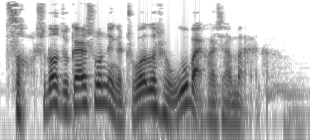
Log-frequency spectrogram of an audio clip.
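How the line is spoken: Grumbling mutter. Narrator (Chinese): 王壮撇撇嘴， 忍不住嘟囔起来

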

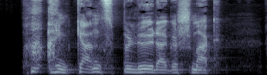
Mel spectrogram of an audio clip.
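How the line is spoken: Indignant cry. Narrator (German): rief Ferdy empört

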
